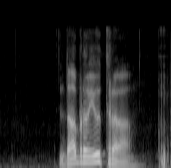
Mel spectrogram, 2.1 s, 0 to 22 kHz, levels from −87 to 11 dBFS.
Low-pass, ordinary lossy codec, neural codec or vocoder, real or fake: 10.8 kHz; none; codec, 24 kHz, 3 kbps, HILCodec; fake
